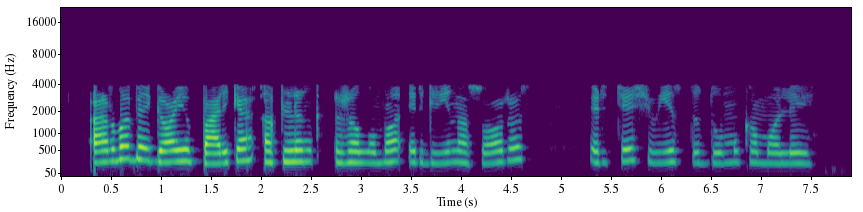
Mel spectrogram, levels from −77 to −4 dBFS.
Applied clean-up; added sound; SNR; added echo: none; none; none; none.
